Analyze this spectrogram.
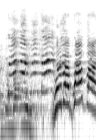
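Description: A young child squeals excitedly.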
